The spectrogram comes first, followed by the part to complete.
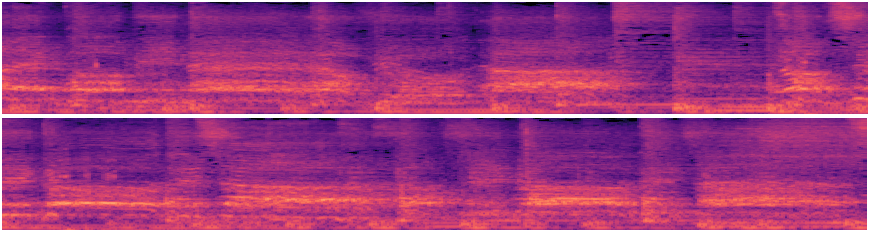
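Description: Heavy metal band playing live, with sung vocal phrases over guitars and drums and crowd voices mixed in.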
